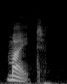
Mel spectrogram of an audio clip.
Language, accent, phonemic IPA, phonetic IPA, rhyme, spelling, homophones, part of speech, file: English, US, /maɪt/, [mɐɪt], -aɪt, might, mite, noun / adjective / verb, En-us-might.ogg
- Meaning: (noun) 1. Power, strength, force, or influence held by a person or group 2. Physical strength or force 3. The ability to do something; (adjective) 1. Mighty; powerful 2. Possible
